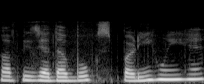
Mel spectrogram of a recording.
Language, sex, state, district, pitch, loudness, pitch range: Hindi, female, Delhi, New Delhi, 190 Hz, -14 LUFS, 180-220 Hz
